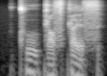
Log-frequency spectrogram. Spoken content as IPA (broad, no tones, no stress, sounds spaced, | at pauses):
tʰ u k e sˤ k ɛ s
